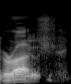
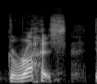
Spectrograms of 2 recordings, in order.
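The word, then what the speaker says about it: Grusch: Grush. – Grush.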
